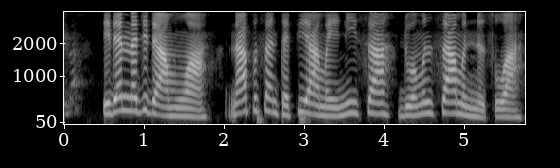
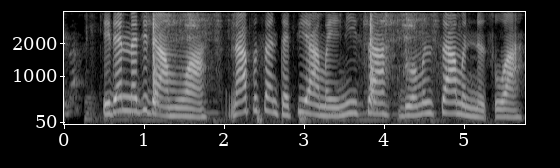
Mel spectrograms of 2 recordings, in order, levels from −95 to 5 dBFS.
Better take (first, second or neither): first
